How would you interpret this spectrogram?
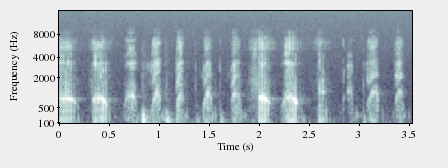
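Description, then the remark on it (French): A little pig eating oak acorns grunts and snorts in a quick, steady series of short, throaty bursts, a dozen or so in under four seconds, with no voices. “Tout le monde entendit, à l'exception du petit cochon, qui était occupé à manger des glands de chêne.”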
